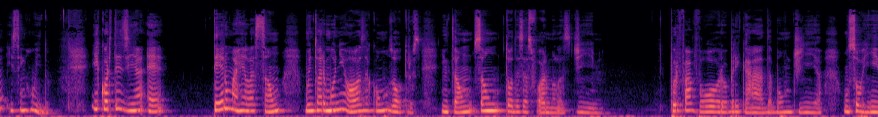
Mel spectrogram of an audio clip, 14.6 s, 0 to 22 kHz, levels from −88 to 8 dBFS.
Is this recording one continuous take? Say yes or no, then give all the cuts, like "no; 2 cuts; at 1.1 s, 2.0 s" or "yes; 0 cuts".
yes; 0 cuts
